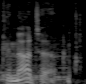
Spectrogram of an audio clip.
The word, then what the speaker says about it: Kanata: Look, it's katana, but it's kanata. I'll put the words on the screen too. Kanata. Anyway, you change the pronunciation, the spelling just a little bit.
